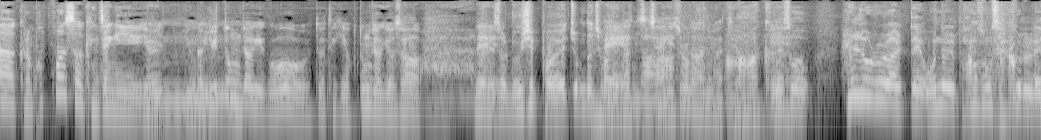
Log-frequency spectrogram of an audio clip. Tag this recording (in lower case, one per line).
radio
speech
